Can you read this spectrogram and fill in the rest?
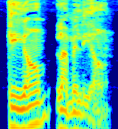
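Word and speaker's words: Guillaume Le Million: Guom lamelon. If it doesn't rhyme, you're not pronouncing it right.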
